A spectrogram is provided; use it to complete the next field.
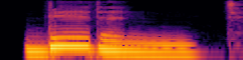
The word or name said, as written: didnt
